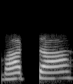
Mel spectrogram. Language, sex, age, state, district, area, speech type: Maithili, female, 30-45, Bihar, Saharsa, rural, conversation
